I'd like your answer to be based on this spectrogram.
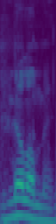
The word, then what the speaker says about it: Milliman: That's right, Milliman.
